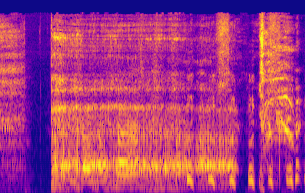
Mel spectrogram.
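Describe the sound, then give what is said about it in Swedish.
A rough, raspy vocal growl made with the false vocal folds holds for about two seconds, then breaks into a few short, harsh coughs. “Vi har ju ovanför de vanliga stämbanden så har vi två små veck som heter falska stämband. Och det är de man growlar med. Jag börjar alltid hosta när jag growlar, men det låter lite så här.”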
